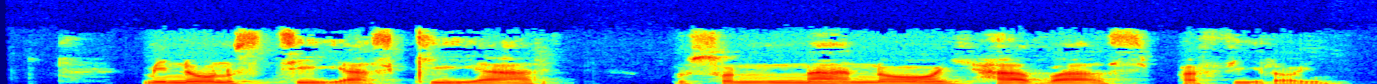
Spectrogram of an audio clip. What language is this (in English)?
Esperanto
